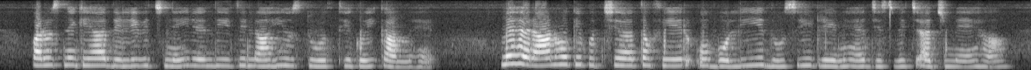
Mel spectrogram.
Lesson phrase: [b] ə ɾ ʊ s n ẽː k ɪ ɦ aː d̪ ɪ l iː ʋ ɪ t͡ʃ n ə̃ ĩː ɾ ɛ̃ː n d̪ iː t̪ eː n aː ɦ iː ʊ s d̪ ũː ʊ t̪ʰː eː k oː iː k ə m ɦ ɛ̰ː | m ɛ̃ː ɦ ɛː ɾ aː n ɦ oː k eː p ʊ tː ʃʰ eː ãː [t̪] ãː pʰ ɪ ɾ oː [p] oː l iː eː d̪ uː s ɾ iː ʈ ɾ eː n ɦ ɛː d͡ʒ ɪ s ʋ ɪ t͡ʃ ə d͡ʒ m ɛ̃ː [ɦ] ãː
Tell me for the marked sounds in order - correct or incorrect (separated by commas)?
incorrect, correct, incorrect, correct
